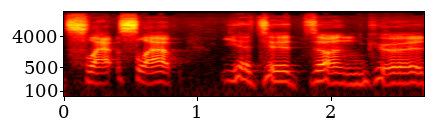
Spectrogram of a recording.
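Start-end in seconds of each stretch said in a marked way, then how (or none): 1.2-2.7 acted drunk, slurring speech. Voicing Abby dismissively touching a cheek: acted drunk speech.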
